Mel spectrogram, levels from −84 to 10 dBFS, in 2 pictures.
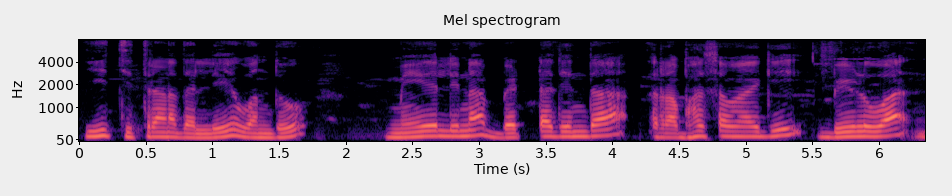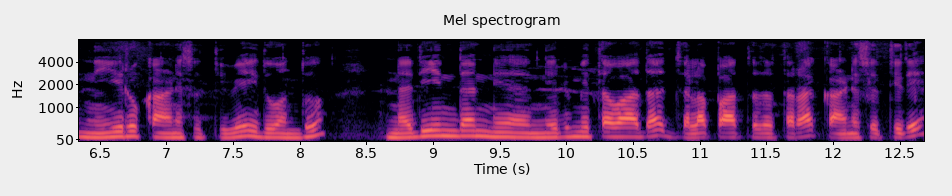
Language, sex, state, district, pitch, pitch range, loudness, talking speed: Kannada, male, Karnataka, Dharwad, 135 Hz, 125-155 Hz, -23 LUFS, 85 wpm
